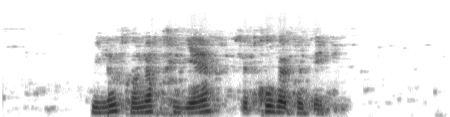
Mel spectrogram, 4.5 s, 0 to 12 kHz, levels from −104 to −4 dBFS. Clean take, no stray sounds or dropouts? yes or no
yes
